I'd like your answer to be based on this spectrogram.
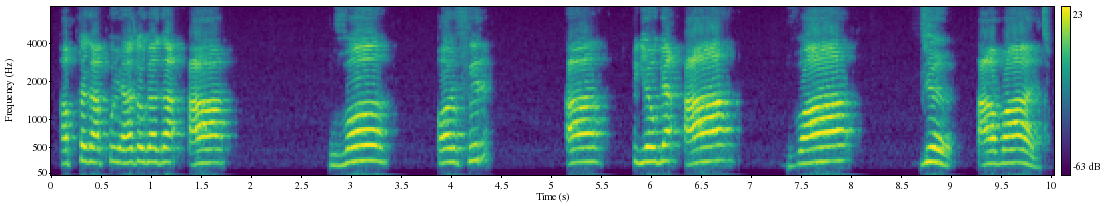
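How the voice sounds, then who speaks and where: A man teaching Urdu script, patiently explaining and stretching out letter sounds slowly. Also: extremely high pitch, fairly bright tone, roomy sound. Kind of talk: explaining a lesson.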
